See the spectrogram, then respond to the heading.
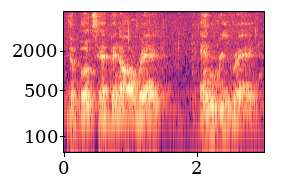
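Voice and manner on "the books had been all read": usual speaking voice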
